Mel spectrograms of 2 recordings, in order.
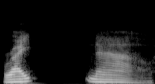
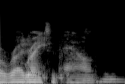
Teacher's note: I'm not releasing the T. It's not aspirated.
